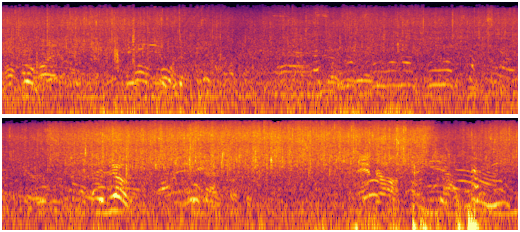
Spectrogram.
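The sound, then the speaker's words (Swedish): Water and fish gush steadily out of a pipe from a truck straight into a stream in a loud, continuous rush, with wind buffeting and people talking over the splashing flow, as young salmon and trout are released. “Luckorna öppnades och ett rör placerades från lastbilen rakt ut i strömmen där fiskar och vatten verkligen strömmade ut.”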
